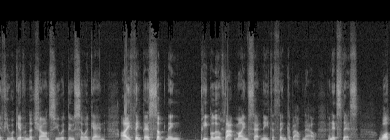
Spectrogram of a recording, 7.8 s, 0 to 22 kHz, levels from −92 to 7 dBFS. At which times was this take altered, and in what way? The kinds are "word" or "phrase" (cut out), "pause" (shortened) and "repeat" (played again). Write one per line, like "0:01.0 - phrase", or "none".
none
